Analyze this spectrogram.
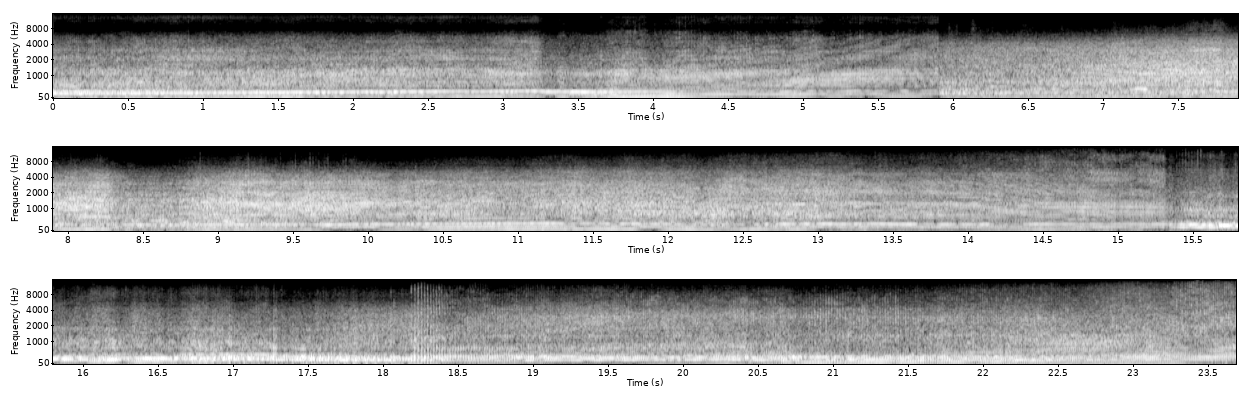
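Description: A small car engine revs hard close by, its pitch rising and falling.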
